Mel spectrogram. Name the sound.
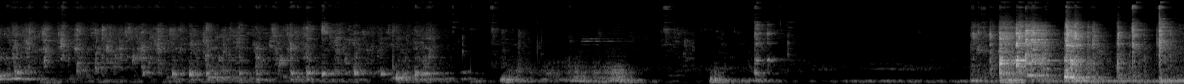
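water poured into a pressure cooker with rice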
